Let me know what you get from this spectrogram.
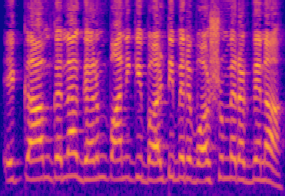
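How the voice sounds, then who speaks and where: A woman voicing a whiny, self-pitying young husband in animated story dialogue, complaining dramatically. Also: high voice, brisk, voice pushed up. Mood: dismissive.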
